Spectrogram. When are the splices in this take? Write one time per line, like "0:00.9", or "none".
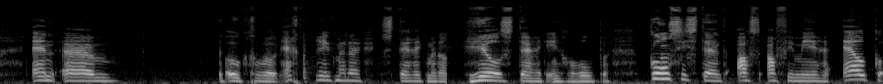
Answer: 0:02.3
0:03.2
0:03.7
0:04.5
